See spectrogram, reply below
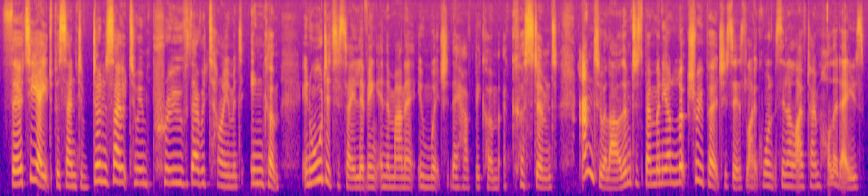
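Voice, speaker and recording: A woman reading a scripted news-style voice-over for a finance firm in an even, measured way. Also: a little high. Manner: even, measured read of figures.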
